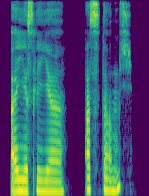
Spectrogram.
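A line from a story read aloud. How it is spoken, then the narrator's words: Soft clarifying question. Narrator (Russian): мягко уточнил Тан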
